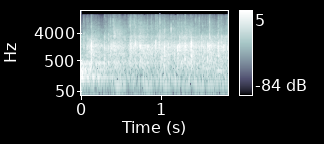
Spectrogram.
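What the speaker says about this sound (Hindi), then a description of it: "पहले तो इनके लिए जोरदार तालियां बजाइए" An audience at a stage music show applauds, a dense steady patter of many hands clapping at moderate volume without letup.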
